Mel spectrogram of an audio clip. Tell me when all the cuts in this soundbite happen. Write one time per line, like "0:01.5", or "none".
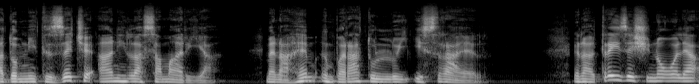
0:02.6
